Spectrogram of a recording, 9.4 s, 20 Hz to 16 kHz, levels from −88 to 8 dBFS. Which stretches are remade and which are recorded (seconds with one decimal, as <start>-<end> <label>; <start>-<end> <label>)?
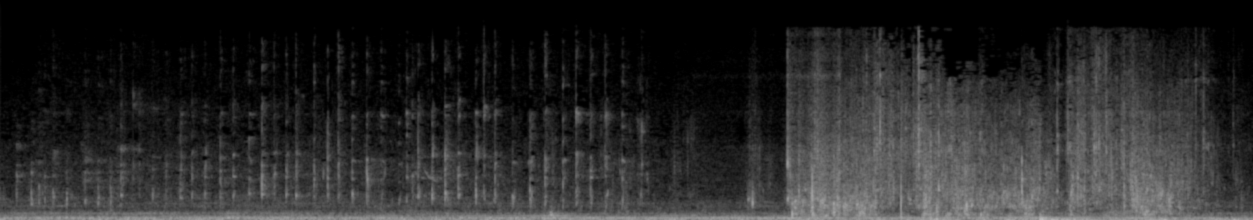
0.0-5.2 recorded; 5.2-6.3 remade; 6.3-9.4 recorded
